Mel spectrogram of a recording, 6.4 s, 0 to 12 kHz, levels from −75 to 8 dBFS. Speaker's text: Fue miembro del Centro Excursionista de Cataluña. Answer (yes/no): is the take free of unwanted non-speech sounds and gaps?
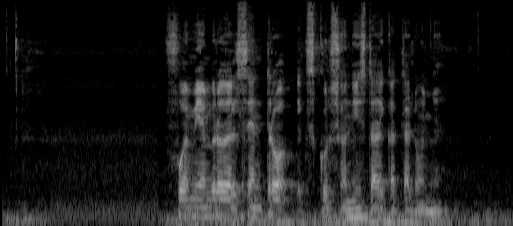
yes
